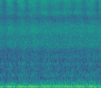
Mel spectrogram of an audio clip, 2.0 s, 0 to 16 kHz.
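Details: C6 Corvette Z06 with Akrapovic catback, cold start after sitting a few days, chilly morning: deep lumpy V8 idle with uneven wavering pulse, car shaking; owner suspects misfire, bad plug or wire.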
